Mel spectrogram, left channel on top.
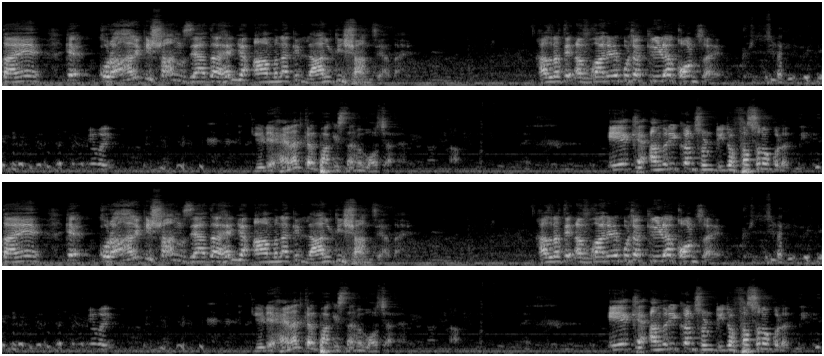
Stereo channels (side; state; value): both; identical; correlation 1.00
